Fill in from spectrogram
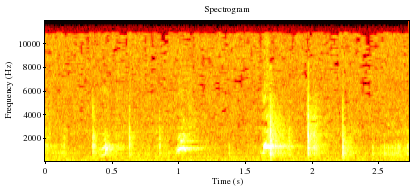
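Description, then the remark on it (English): Someone imitates a dog with short, whiny yips, three brief high-pitched bursts spaced about half a second apart, fairly quiet, with faint rustling in between. “Doggy doesn't fit. He goes like this.”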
